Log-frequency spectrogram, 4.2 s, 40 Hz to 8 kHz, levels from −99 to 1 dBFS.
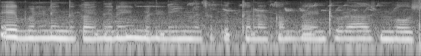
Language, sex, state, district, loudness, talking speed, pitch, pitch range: Hindi, female, Bihar, Sitamarhi, -16 LUFS, 240 wpm, 210 Hz, 195-220 Hz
